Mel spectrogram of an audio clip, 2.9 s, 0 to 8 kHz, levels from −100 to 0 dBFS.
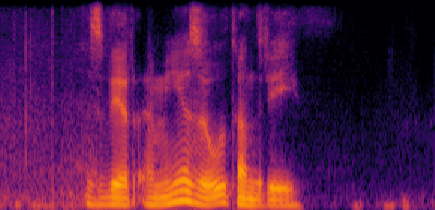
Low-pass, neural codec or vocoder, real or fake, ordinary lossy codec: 7.2 kHz; codec, 16 kHz, 1 kbps, X-Codec, HuBERT features, trained on balanced general audio; fake; Opus, 32 kbps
